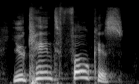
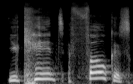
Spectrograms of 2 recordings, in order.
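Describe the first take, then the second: First: Can't hit hard, slow and high; stress on can't. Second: Said in the usual way. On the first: Shown as a demonstration. Teacher modelling the stress on can't. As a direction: put the weight on can't, not focus. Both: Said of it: "can't의 강세".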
